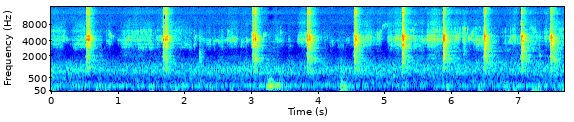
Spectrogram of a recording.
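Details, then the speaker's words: Bicycle after a ride, squeak traced to the rear wheel, not the pedals or bottom bracket; a sharp high chirp about once a second as the wheel spins, suspected freehub bearings: rear hub bearing squeak. "it's gotta be coming from burling's of freehub right"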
